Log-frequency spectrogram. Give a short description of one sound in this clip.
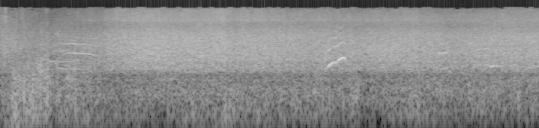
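Small waves wash gently onto a sandy shore outdoors.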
